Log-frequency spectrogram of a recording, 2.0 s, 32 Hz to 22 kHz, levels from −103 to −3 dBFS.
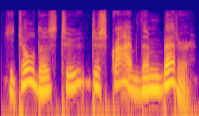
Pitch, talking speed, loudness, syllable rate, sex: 160 Hz, 210 wpm, -19 LUFS, 5.4 syllables/s, male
